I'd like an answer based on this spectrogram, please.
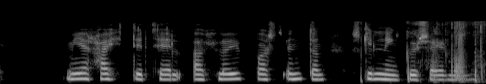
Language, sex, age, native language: Icelandic, female, 12, Icelandic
